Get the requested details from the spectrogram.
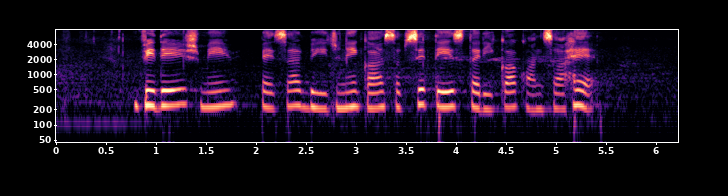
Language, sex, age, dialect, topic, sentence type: Hindi, female, 18-24, Marwari Dhudhari, banking, question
